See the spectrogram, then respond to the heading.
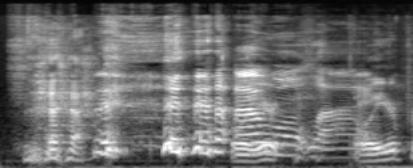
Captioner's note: laughing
